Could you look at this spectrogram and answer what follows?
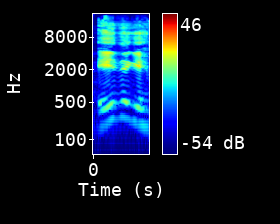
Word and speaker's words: Heidegger: A pronúncia certa seria Heidegger, porque começa com H, mas enfim.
